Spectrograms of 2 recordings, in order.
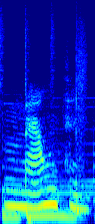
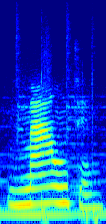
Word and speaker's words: mountain: Vean qué lindo se pronuncia. Tiene una A, aunque se escribe con una O. ¿Se acuerdan que se las vimos? Ajá. Ahí vuelve a aparecer, nos sigue apareciendo. Mountain. Y la A y la I se fusionan.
